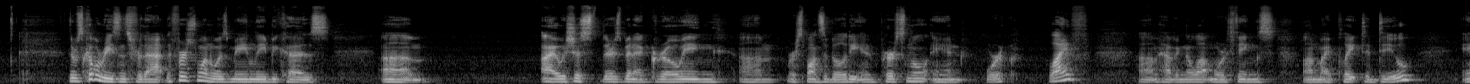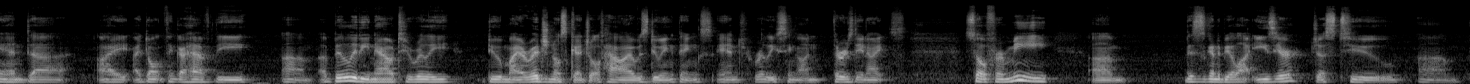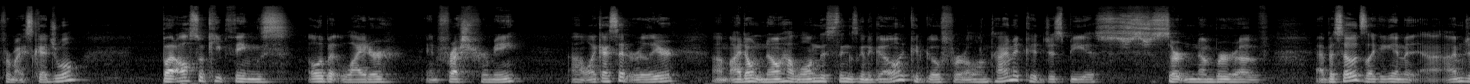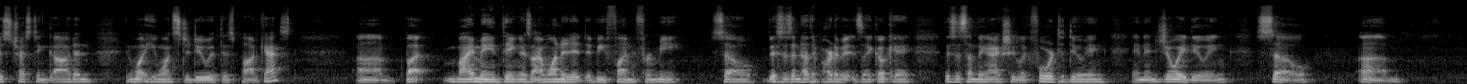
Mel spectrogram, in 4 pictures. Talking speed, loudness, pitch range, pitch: 190 wpm, -26 LUFS, 110-125 Hz, 115 Hz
